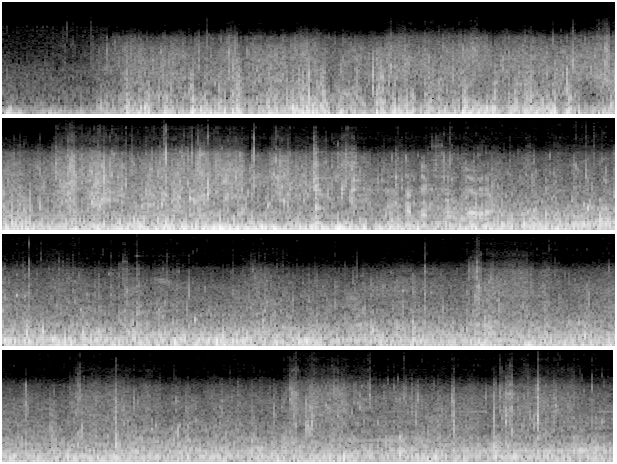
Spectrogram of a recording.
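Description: Waves slosh and lap against the hull of a small boat.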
